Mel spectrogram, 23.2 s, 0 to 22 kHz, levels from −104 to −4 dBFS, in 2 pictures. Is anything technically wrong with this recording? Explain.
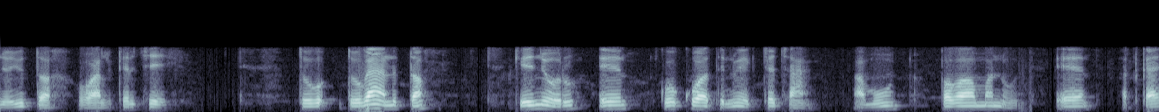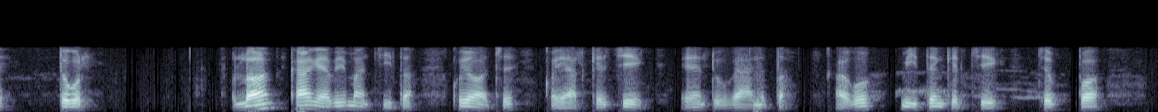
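Yes. Throughout, the speech carries the Bluetooth CVSD headset codec. It codes one bit per sample with adaptive steps, and sound is confined to roughly 250 Hz to 3.7 kHz, leaving granular hiss and scratchy sibilants rather than the watery swirl of a perceptual codec.

There are also bit errors on a Bluetooth voice link at 3.59–3.68 s, at 10.19–10.32 s just before "en etkai tukul", and at 19.12–19.22 s just after "koyoche koal kerichek en". Flipped bits, around 1.5 to 2 percent of them, cause brief rushing crackle. Because each bit carries little weight, these are bursts rather than the loud clicks of packet loss.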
